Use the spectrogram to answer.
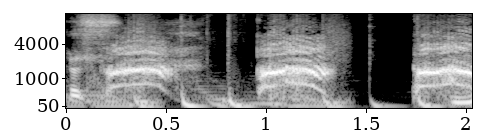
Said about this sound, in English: Those are our birds.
